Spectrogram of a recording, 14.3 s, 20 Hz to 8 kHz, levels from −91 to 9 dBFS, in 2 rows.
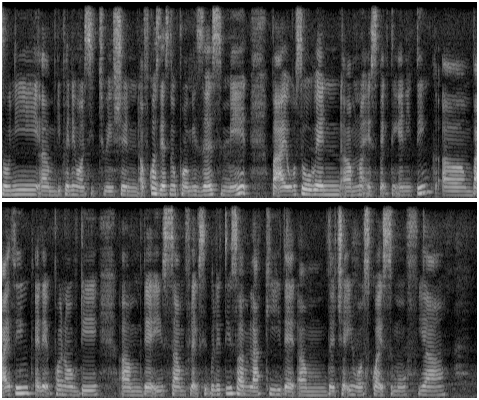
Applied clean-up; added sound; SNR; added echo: none; none; none; none.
